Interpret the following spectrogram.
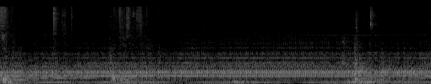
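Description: Small cardboard drink cartons being set onto a mini fridge's wire shelf: a few light taps and rustles over a steady hum.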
